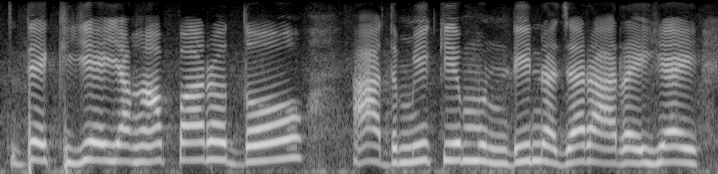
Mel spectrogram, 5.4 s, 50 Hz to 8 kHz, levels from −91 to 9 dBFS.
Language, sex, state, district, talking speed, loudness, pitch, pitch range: Hindi, female, Chandigarh, Chandigarh, 120 wpm, -13 LUFS, 270 Hz, 255-290 Hz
